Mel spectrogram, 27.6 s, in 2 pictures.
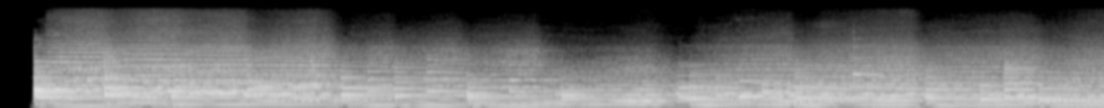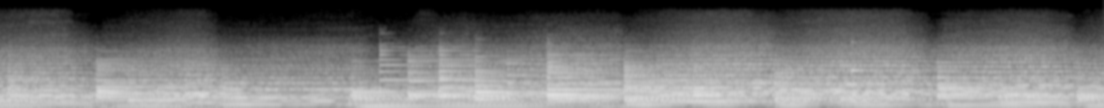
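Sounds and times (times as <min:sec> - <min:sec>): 
orchestra playing in C: 0:00.5 - 0:27.5.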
